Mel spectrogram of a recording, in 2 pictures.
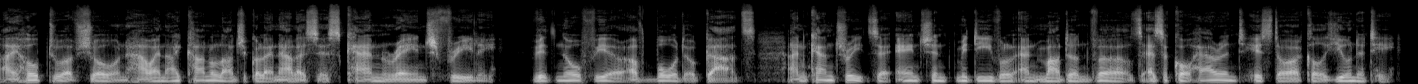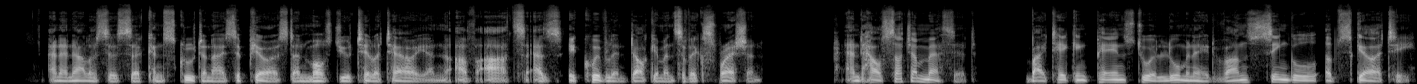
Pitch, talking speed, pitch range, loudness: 80 Hz, 130 wpm, 75-95 Hz, -21 LUFS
